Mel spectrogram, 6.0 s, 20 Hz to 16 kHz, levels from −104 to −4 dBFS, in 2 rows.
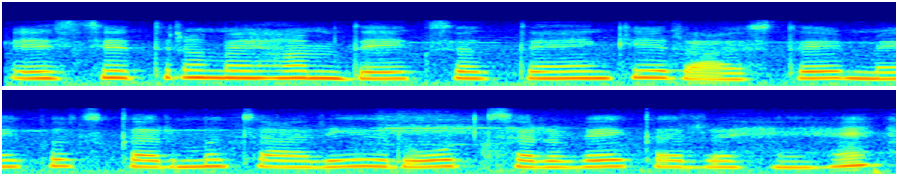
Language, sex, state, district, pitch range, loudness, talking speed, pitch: Hindi, female, Uttar Pradesh, Jalaun, 255-280 Hz, -33 LUFS, 170 wpm, 270 Hz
